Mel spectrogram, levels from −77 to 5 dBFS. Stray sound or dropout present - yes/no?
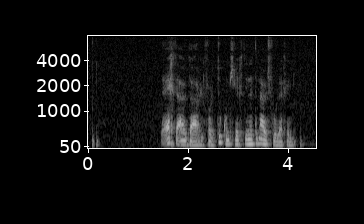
no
